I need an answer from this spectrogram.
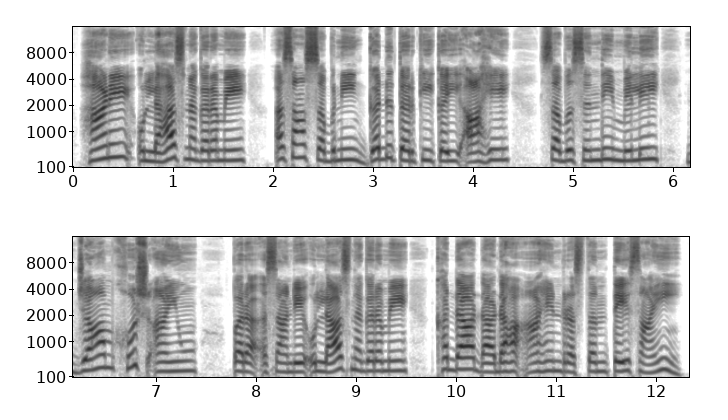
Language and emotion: Sindhi, neutral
